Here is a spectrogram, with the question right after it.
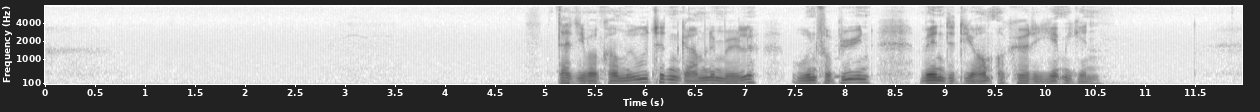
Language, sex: Danish, male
